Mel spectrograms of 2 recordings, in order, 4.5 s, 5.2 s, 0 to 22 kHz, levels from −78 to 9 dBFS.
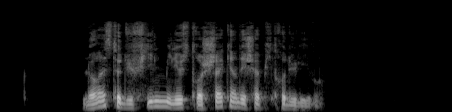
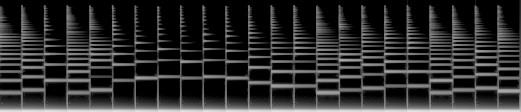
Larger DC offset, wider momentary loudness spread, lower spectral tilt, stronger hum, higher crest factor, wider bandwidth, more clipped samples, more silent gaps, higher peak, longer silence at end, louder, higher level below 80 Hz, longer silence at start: second, under 0.1% vs 40%; first, 9 LU vs 5 LU; first, -5 dB/octave vs -1 dB/octave; neither; about the same, 20 dB vs 16 dB; second, 11.5 kHz vs 19 kHz; neither; neither; second, -6 dBFS vs 0 dBFS; first, 1.35 s vs 0 s; second, -24 LUFS vs -21 LUFS; second, -64 dBFS vs -34 dBFS; first, 0.85 s vs 0 s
